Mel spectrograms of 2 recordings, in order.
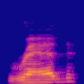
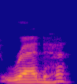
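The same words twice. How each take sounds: First: The final d ends without any added vowel. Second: The final d is released with a small vowel.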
